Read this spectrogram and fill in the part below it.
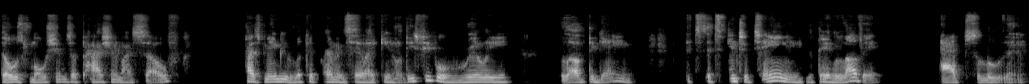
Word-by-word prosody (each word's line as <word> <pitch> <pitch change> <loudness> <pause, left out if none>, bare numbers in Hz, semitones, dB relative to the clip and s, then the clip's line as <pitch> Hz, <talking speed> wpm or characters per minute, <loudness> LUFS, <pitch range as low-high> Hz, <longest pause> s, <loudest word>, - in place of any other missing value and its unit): those 110 0 +3
motions 110 +3 -1
of - - -3
passion 110 0 0
myself 100 0 -3 0.7
has - - +3
made 120 +1 +2
me 125 - +3
look 110 +1 -3
at - - -2
them 115 -1 0
and 105 - -3
say, 105 - +2
like, 100 - -2
"You 110 - -3
know, 90 - -7
these 145 +2 +2
people 160 - +2
really 105 +1 -1 0.5
love 105 0 +3
the 120 - -2
game." 105 - -6 0.5
It's - - -3
it's - - 0
entertaining 130 -2 +3
that 105 - -12
they 110 - +3
love 95 -1 +3
it. - - -6 0.6
Absolutely. - - +1
110 Hz, 175 wpm, -24 LUFS, 105-120 Hz, 0.7 s, those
